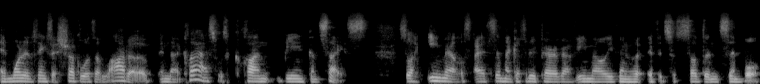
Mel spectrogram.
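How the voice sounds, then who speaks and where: At a very fast pace with hardly any pauses, a man talks in a medium, somewhat breathy voice with fairly even intonation, the sound dry and close with no echo. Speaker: podcaster and entrepreneur. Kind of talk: podcast conversation.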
